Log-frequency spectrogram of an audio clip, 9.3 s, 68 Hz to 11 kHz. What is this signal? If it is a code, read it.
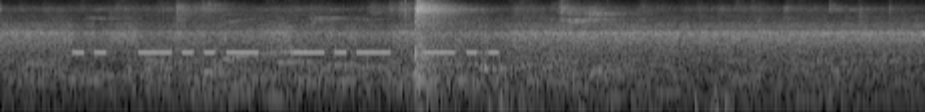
Morse code, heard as a keyed tone, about 11 wpm, 1020 Hz, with radio static, room echo and the noise of a subway station. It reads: IXKD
